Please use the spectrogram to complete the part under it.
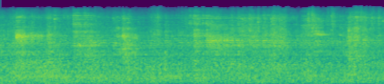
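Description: Freight cars rumble and clatter past on the rails close by.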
